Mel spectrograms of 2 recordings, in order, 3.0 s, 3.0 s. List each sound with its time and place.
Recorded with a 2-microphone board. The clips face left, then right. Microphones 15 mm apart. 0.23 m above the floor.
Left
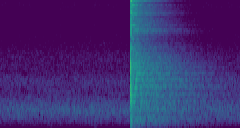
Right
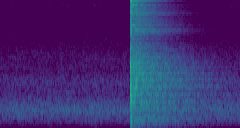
1.6 s breaking glass: 35° left (ahead or behind), 0.6 m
